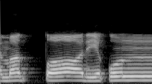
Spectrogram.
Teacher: ہم باریک پڑھیں گے کیونکہ را کے نیچے زیر ہے، مطاری، قاف کو موٹا کرنا ہے اور نون کے ساتھ ملانا ہے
